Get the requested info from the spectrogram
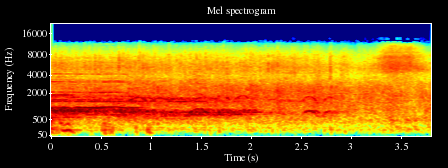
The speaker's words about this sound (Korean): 박수 한 번 다시 한번 좀 어.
